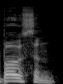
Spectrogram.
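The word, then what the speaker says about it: boatswain: n b o s apostrophe n or just bosen how many vows can we get rid of here it's pronounced qualified member of the deck Department it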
